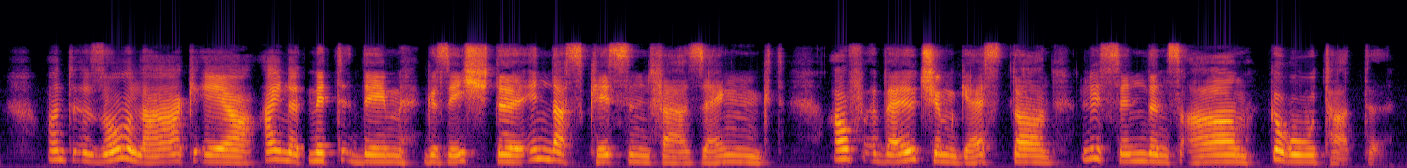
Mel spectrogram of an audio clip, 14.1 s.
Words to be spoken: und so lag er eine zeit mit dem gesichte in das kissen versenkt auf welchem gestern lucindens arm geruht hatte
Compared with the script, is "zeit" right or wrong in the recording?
wrong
